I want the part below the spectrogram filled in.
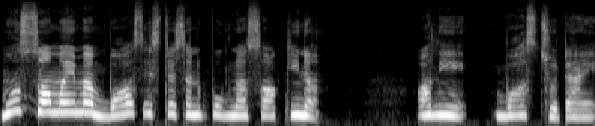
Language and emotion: Nepali, sad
